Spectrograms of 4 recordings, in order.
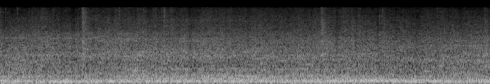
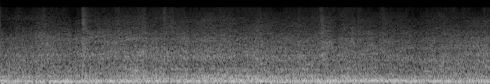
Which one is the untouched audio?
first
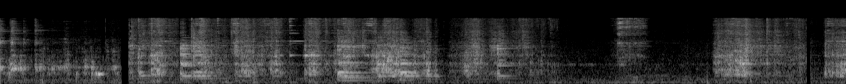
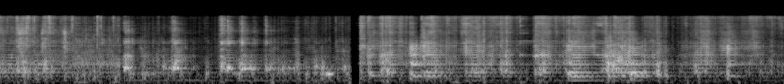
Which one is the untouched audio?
first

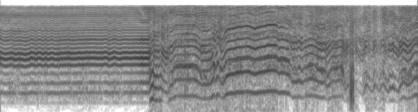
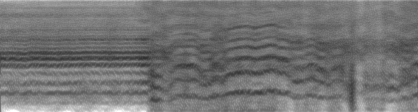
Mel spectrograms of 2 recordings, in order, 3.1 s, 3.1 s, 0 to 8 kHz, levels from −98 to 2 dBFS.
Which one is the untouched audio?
first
